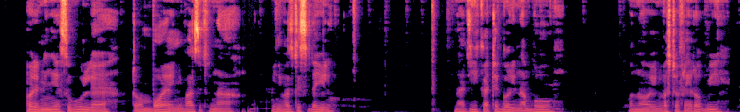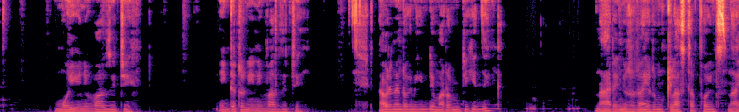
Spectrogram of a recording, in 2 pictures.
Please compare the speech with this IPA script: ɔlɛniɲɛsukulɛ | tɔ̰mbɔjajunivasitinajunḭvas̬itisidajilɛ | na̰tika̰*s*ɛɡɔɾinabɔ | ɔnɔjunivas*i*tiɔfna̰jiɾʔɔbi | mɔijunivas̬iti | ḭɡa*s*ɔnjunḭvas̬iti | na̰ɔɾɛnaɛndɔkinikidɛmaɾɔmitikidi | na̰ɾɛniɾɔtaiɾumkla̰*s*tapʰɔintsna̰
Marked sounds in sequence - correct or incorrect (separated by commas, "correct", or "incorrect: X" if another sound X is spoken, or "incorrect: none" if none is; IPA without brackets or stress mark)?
incorrect: t, correct, incorrect: t, correct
